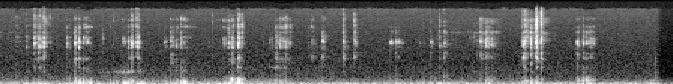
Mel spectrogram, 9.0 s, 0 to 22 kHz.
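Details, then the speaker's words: Stihl MS261 chainsaw crank bearing turned by hand after sitting with watery fuel: dry, gritty clicking and rasping each spin; plastic cage disintegrated on one side, rust pitting on inner race, both bearings failing. "Yeah, that was they were both failing."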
